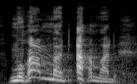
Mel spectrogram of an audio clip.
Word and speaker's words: Muhammad Ahmed: about some people will say Muhammad Ahmed correct pronunciation Muhammad Ahmed Muhammad Ahmad if you are ready this class will last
